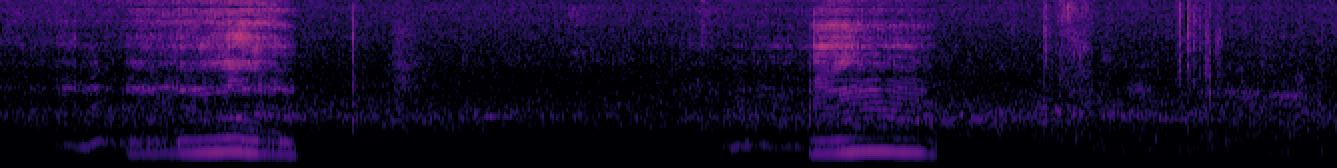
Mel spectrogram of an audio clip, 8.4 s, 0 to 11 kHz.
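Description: Two long, droning, tonal snores on the in-breath, about 15 a minute, each rising then falling; quiet room between.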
